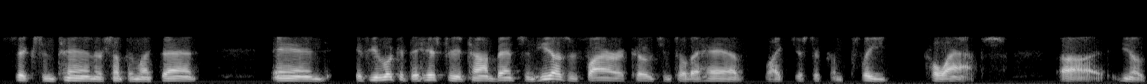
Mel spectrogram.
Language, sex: English, male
